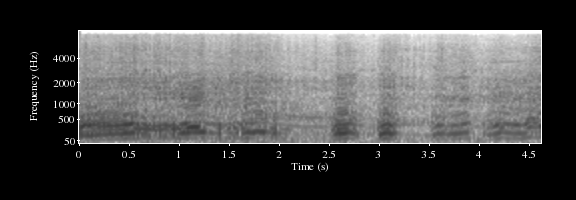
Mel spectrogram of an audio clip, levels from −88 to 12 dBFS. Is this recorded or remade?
recorded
